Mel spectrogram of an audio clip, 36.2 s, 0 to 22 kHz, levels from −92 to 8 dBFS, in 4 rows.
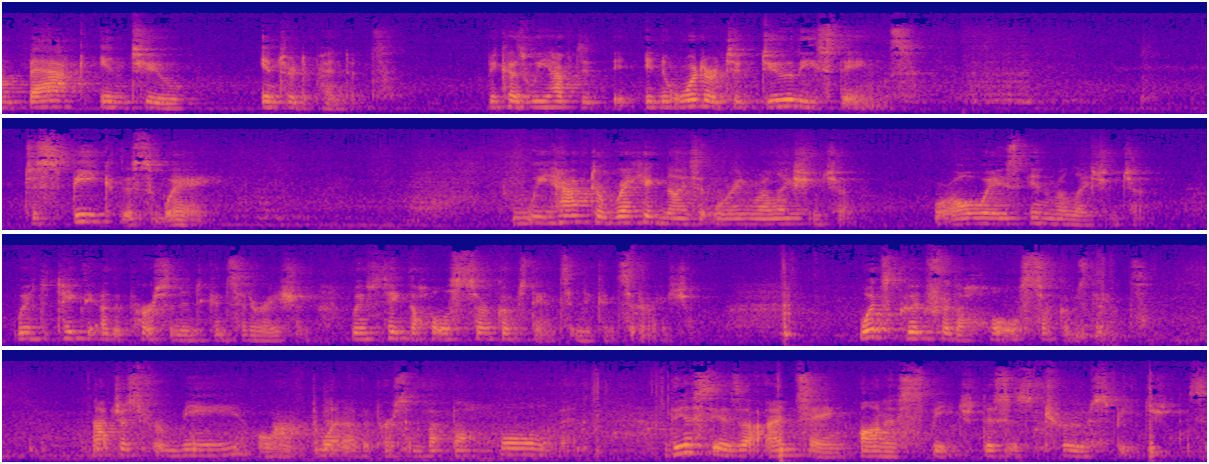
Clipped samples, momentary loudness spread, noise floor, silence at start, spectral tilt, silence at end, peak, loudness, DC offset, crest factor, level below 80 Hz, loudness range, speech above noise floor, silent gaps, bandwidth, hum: under 0.1%; 19 LU; -52 dBFS; 0 s; -2 dB/octave; 0 s; -8 dBFS; -27 LUFS; under 0.1%; 22 dB; -68 dBFS; 5 LU; 24 dB; none; 15.5 kHz; none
